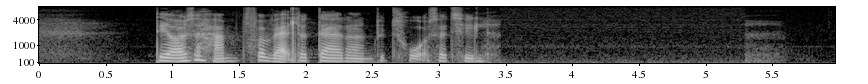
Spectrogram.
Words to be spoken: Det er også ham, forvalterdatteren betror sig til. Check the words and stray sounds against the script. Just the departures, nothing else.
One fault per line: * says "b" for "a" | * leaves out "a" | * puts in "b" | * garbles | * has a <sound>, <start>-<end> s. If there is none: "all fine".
all fine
